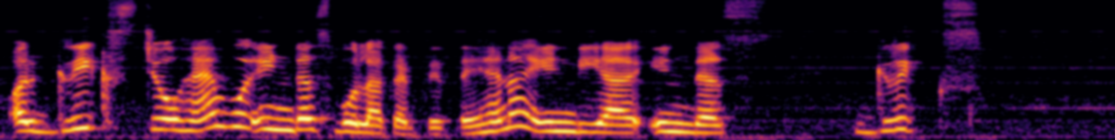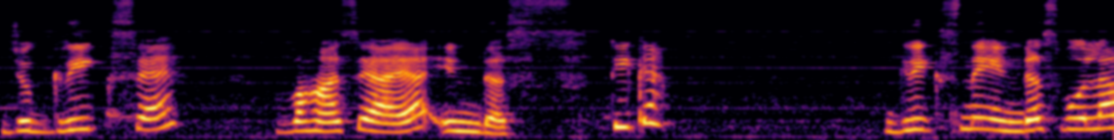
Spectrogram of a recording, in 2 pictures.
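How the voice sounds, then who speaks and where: A woman with a high voice gives a classroom lecture at an unhurried pace. She repeats each point over and over, tags on quick check-ins, and mixes English terms into Hindi as she drills facts for exam prep. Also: expressive. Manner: repetitive, checks in with "है ना"; drills points by slow repetition.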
